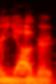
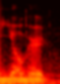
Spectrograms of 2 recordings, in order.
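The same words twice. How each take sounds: First: It is said with a non-American, viewers' pronunciation. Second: It is said with the speaker's own American pronunciation.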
